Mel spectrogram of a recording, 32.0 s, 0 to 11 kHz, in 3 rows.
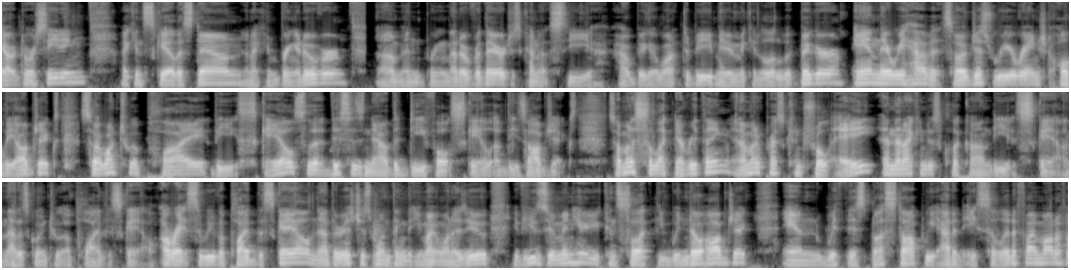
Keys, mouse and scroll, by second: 0.0-0.4 scroll down 4, 0.2 shift+middle click, 0.6 shift+middle click, 1.1 s, 2.5 g, 3.5 middle click, 3.9 scroll up 1, 3.9 middle click, 4.5 g, 5.1 scroll down 1, 5.3 middle click, 5.5 g, 6.1 middle click, 6.5 s, 7.9-13.7 shift+middle drag, 9.6 scroll up 1, 15.2 click, 15.6 shift+middle click, 16.5 a, 17.2-18.6 middle drag, 18.6 ctrl+a, 21.2 shift+middle click, 21.5 a, 21.6 middle click, 22.0 scroll up 3, 22.0 shift+middle click, 22.7 shift+middle click, 22.9 ctrl+a, 24.8 middle click, 25.1-25.8 scroll up 2, 25.8 shift+middle click, 26.1-27.3 scroll up 10, 27.3 right click, 27.6 scroll down 2, 27.8 shift+middle click, 28.6 scroll down 1, 28.6 shift+middle click, 29.4 scroll down 1, 29.6 middle click, 29.9-31.1 scroll up 2, 31.1-32.0 scroll up 1.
